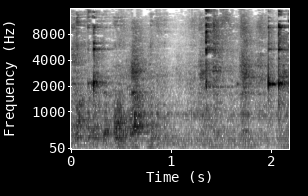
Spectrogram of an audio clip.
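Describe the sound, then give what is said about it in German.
A spoon stirs in a bowl during cooking, giving a scraping sound broken by a few sharp, bright clinks at the start and near the end. “Oder soll ich immer noch weiter rühren? Rühr mal ruhig.”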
